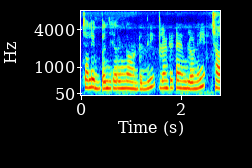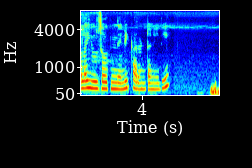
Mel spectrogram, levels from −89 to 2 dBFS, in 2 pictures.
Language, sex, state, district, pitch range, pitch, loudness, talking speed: Telugu, female, Andhra Pradesh, Krishna, 220-260 Hz, 245 Hz, -16 LUFS, 130 wpm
